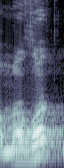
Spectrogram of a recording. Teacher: ضاد حروف مستعلیہ میں سے ہے، پر پڑھیں گے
